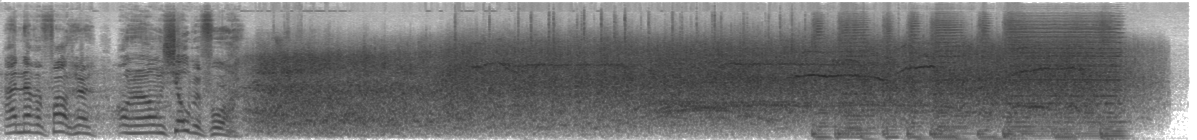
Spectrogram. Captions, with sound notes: I never fought her on her own show before. [ Laughter ] [ Cheering ] [ Orchestral music ]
